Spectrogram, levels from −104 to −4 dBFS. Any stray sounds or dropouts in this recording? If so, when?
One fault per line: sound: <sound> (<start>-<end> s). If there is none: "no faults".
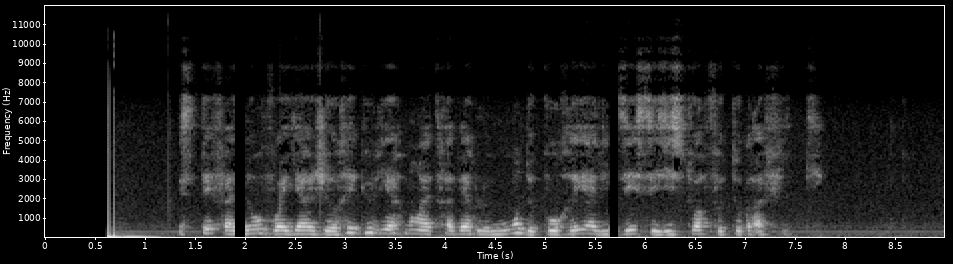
sound: dropout (1.9-2.0 s)
sound: dropout (5.6-5.7 s)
